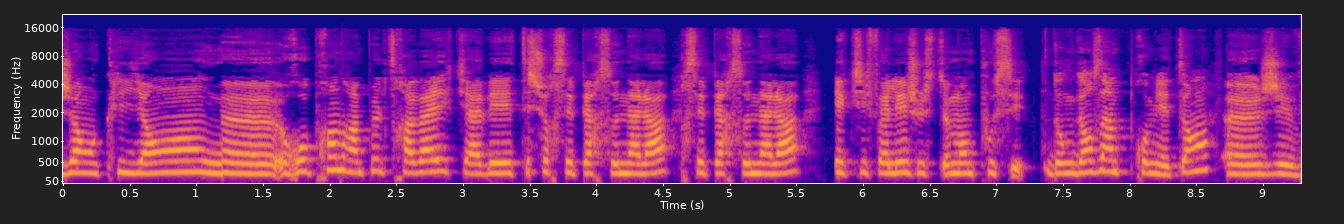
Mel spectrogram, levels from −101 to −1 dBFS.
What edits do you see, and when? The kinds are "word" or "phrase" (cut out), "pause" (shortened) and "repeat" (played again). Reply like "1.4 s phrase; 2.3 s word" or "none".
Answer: 1.2 s word; 3.5 s word; 4.6 s repeat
